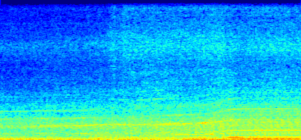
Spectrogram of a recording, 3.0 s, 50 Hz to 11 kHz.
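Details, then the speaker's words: Komatsu GD511A grader diesel, low-power complaint, hydraulics re-set to about 2250 PSI (15 MPa) relief at idle: engine climbs and steadies under throttle with firm, even tone while lift plate held at relief, pressure rising with throttle; normal loaded pull. "Nah itu reliefnya sekitar 2250 ya teman-teman ya, atau 15 MPa ya teman-teman ya. Nah ini posisi tidak digas ya teman-teman."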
